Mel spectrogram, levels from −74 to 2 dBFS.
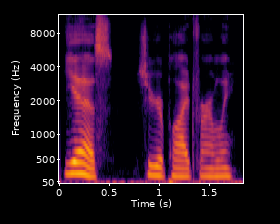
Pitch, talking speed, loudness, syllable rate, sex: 170 Hz, 130 wpm, -19 LUFS, 4.0 syllables/s, female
